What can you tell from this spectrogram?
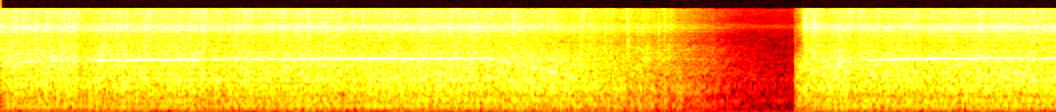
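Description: Electric food processor grinding a dry spice mix to powder, run in two pulses. The motor whines steadily, winds down and stops about three seconds in, then starts up again at about four seconds.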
